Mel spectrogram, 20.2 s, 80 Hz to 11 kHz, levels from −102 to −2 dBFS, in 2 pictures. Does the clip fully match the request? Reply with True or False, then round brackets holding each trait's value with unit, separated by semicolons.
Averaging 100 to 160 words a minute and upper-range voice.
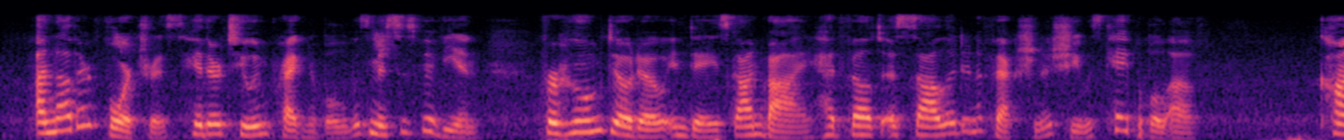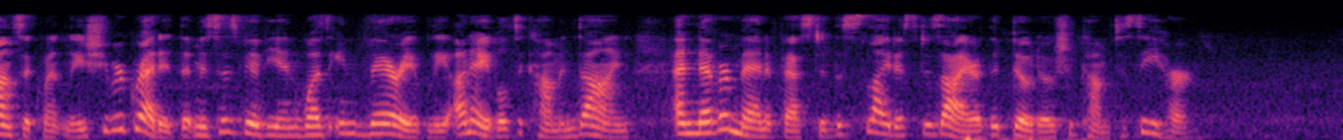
True (150 wpm; 215 Hz)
